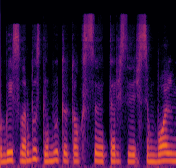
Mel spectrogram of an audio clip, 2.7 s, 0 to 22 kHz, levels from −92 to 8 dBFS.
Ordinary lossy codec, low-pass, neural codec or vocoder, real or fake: Opus, 16 kbps; 14.4 kHz; codec, 32 kHz, 1.9 kbps, SNAC; fake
